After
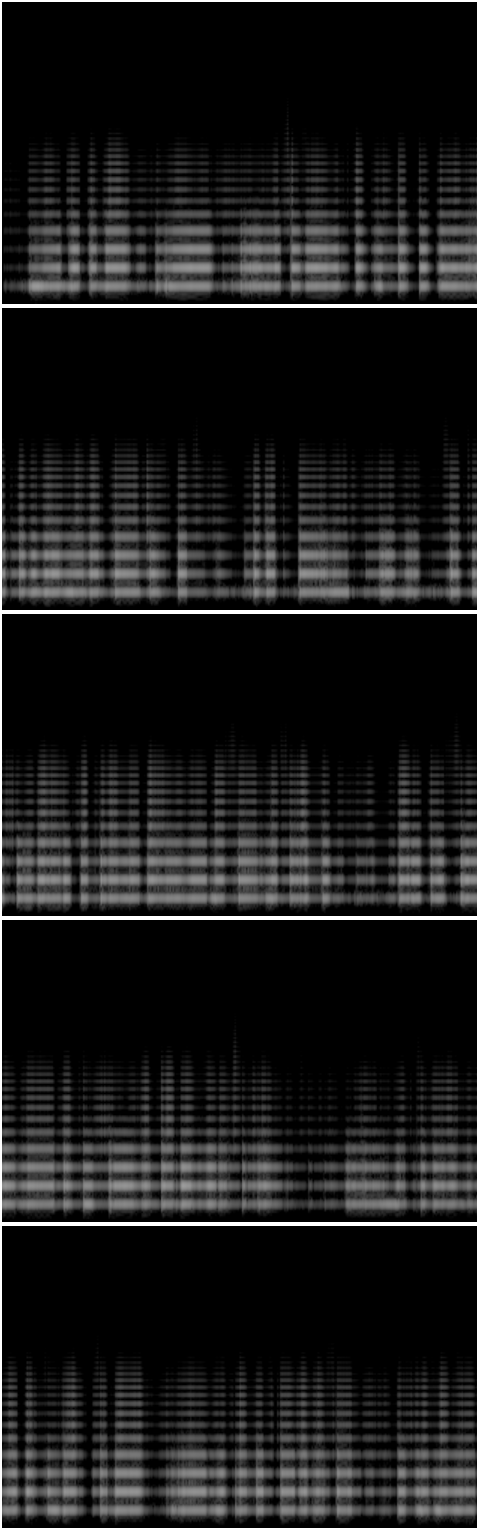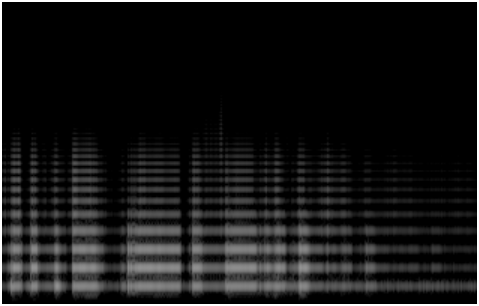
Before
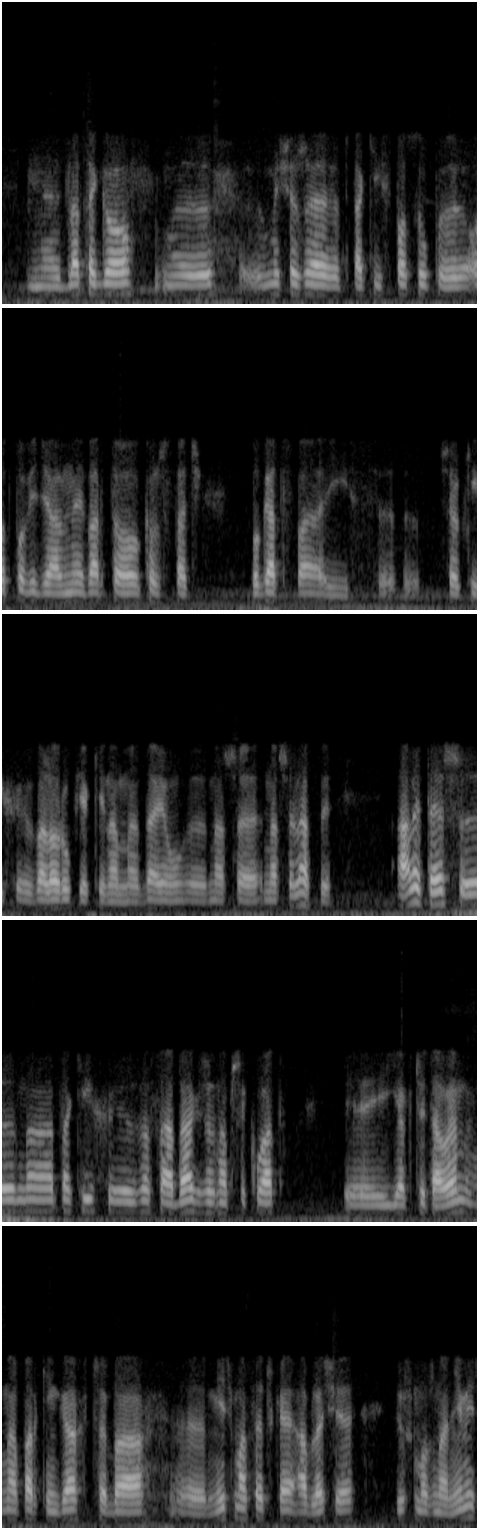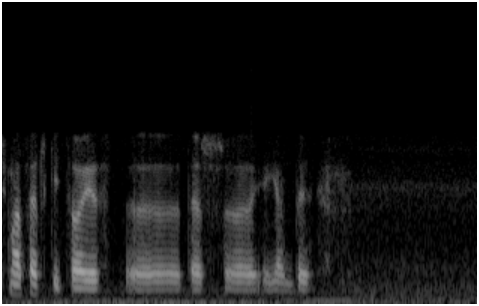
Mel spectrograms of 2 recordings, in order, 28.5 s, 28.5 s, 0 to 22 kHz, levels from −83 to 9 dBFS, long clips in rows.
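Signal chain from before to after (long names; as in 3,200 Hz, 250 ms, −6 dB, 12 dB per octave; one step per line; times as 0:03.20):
comb filter 5.3 ms, depth 77%
dynamic equaliser 2,100 Hz, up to −7 dB, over −49 dBFS, Q 2.5
leveller curve on the samples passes 1
downward compressor 5 to 1, threshold −33 dBFS, peak gain reduction 17.5 dB
0:16.43–0:18.89: flanger 1.2 Hz, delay 8.7 ms, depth 6.6 ms, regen −77%
channel vocoder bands 4, saw 244 Hz
band-pass filter 190–3,100 Hz
repeating echo 664 ms, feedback 19%, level −15 dB
level +2 dB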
